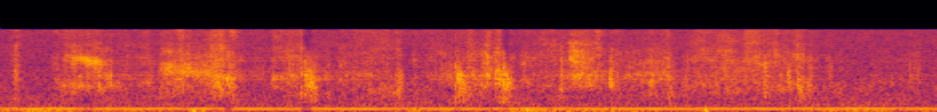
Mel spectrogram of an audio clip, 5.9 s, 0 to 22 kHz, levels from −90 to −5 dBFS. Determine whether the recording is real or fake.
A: fake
